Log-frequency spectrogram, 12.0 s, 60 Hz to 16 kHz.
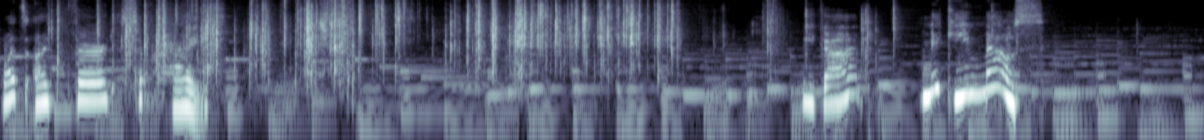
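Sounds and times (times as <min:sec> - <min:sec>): light background music: 0:00.0 - 0:12.0
packaging crinkling: 0:00.5 - 0:06.8, 0:07.6 - 0:07.9.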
